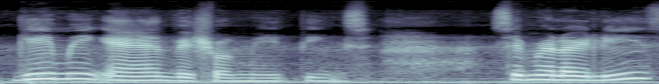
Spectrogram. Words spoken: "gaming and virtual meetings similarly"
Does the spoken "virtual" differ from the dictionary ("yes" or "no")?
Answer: yes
